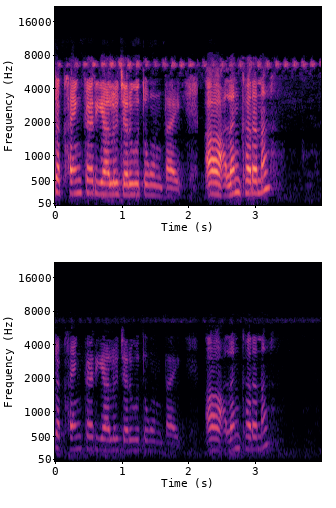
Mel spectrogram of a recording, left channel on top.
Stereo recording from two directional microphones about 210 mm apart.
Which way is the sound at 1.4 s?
40° left (ahead or behind).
